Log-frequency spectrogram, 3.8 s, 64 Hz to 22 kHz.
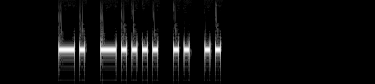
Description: Morse code, heard as a keyed tone, about 22 wpm, 700 Hz. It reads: N6II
